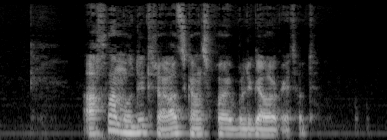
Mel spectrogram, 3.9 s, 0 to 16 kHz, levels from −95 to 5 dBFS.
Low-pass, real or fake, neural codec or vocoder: 14.4 kHz; real; none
